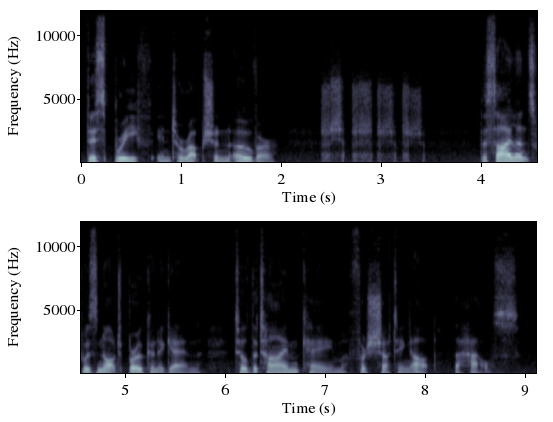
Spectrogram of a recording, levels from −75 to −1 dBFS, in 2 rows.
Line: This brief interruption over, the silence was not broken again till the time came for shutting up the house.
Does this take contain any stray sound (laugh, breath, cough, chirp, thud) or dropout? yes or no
yes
